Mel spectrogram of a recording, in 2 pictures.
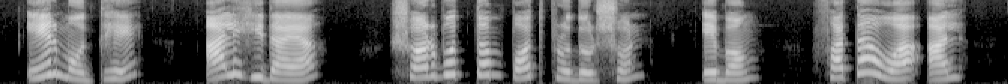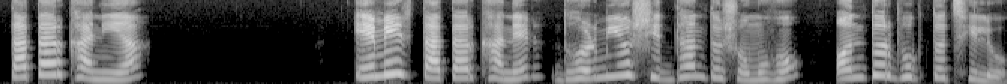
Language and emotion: Bengali, neutral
